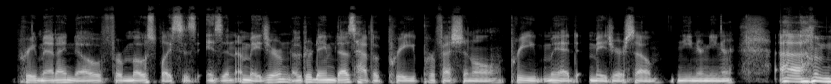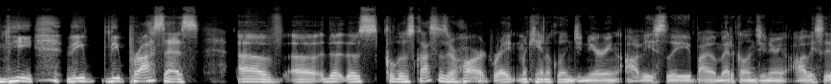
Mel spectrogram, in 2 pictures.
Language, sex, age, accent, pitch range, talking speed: English, male, 30-49, American, 100-145 Hz, 145 wpm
